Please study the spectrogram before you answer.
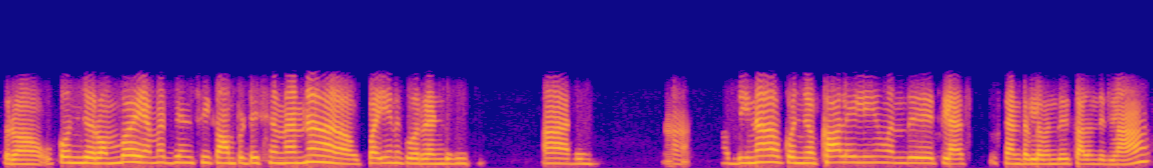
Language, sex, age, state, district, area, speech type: Tamil, female, 18-30, Tamil Nadu, Kallakurichi, rural, conversation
